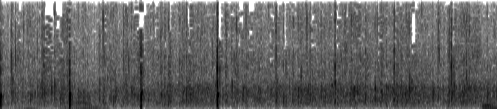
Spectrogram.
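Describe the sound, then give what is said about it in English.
An audience claps together in a steady, dense round of applause given to God, with a few sharp, louder claps standing out near the start and faint voices calling out beneath it. “And we're going to do that by just giving God a round of applause, thanking him for his glory and his honor in our life.”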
